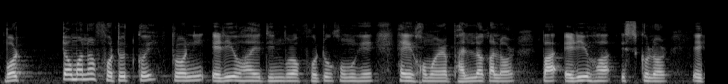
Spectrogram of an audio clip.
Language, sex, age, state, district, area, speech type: Assamese, male, 18-30, Assam, Barpeta, rural, spontaneous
